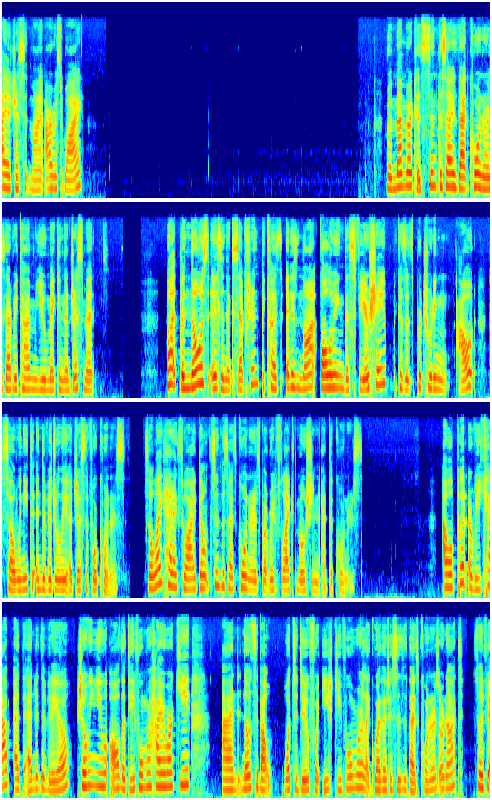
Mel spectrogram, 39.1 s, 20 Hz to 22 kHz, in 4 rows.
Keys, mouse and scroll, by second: 1.6 shift+click, 3.7 shift+click, 10.2 Return, 13.5 ctrl+z, 15.3 Escape, 16.8 ctrl+z, 22.5 Return, 29.9 ctrl+z, 35.3 Return, 36.0 Escape.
